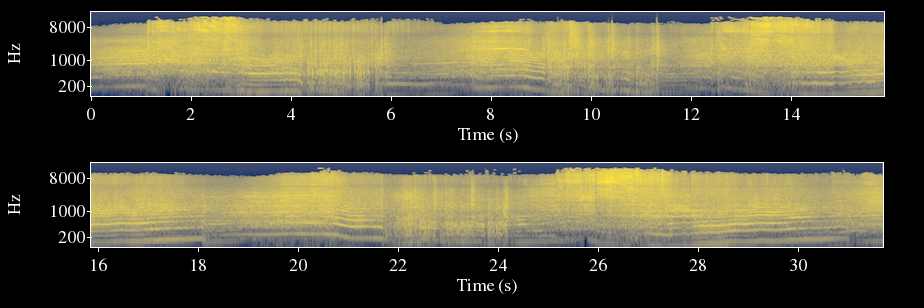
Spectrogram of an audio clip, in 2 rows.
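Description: A Škoda Fabia R5 rally car at speed on a tarmac road, heard in about five separate passes. In each, the engine revs drop as it brakes for a bend, then climb sharply as it accelerates away through the gears.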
